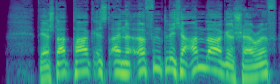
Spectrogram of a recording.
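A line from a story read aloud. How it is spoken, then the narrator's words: Reporter calling out. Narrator (German): rief einer der Reporter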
